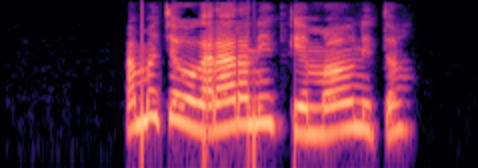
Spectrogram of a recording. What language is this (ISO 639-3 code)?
kln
